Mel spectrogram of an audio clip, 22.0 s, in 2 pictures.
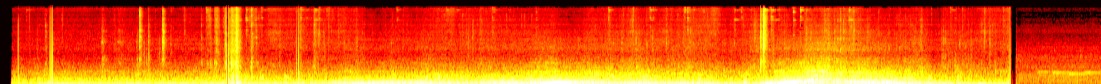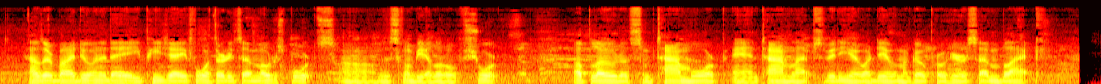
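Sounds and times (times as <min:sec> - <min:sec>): car engine revving: 0:03.0 - 0:10.1.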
